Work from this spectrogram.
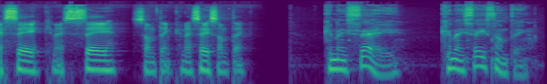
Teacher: he reduces can to Kin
